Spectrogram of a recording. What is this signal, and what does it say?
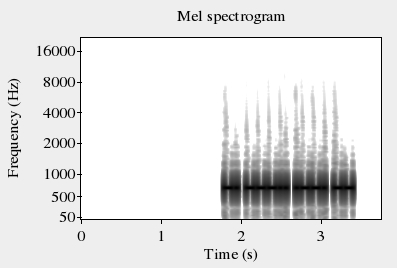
Morse code, heard as a keyed tone, about 36 wpm, 700 Hz. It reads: N8PM
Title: USA Call Signs - 4 Characters - Repeated 2x - 35wpm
